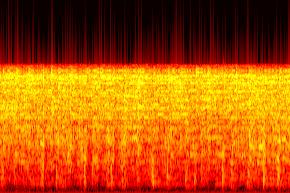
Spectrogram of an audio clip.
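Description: Chinese temple percussion: drums and clashing hand cymbals beaten in a steady, even rhythm, over a continuous bright metallic wash.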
